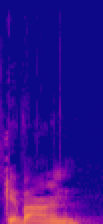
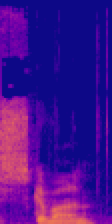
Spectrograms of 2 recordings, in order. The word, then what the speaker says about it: Xkeban: So it's Xkeban. The X sound in Mayan language is pronounced sh. So if I'm going to say the name right, it's Shkiban. I mean, I might be pronouncing it with a different influx, but the X makes an SH sound.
